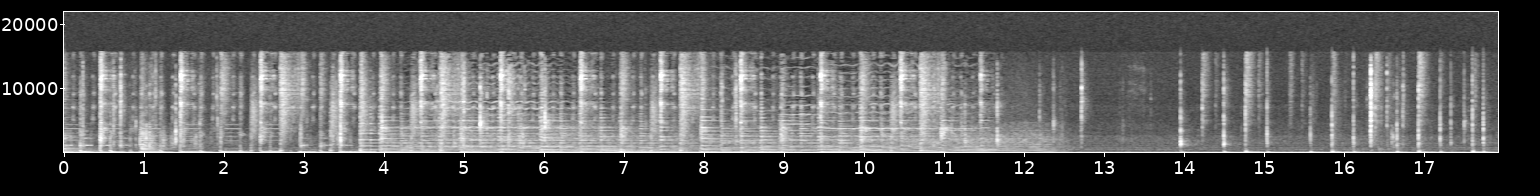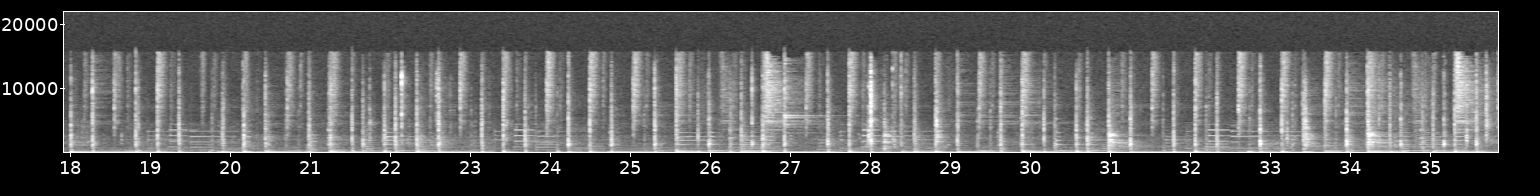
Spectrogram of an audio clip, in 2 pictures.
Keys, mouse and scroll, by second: 1.9-23.4 drag, 26.0-35.8 drag.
